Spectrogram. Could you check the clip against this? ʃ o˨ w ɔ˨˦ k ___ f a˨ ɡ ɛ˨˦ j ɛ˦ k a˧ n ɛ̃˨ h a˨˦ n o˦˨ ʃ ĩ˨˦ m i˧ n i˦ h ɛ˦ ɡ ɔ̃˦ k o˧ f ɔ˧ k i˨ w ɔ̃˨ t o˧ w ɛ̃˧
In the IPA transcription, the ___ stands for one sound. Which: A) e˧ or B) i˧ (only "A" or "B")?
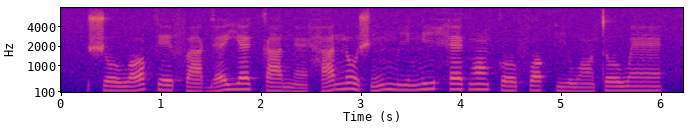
A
